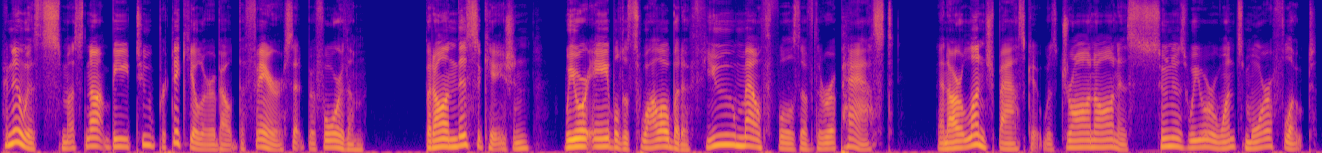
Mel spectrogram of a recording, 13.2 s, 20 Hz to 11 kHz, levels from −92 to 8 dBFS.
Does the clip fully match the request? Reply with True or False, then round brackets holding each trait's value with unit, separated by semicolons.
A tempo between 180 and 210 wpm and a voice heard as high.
False (195 wpm; 145 Hz)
